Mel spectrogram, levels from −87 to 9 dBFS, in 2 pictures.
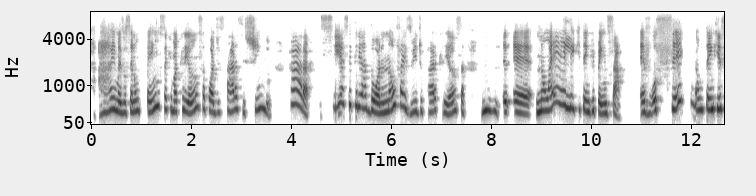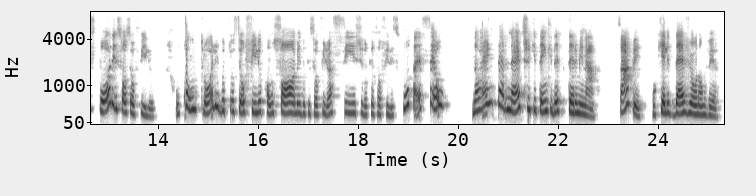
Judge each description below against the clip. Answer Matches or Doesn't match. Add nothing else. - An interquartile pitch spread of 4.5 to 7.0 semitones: Matches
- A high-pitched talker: Matches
